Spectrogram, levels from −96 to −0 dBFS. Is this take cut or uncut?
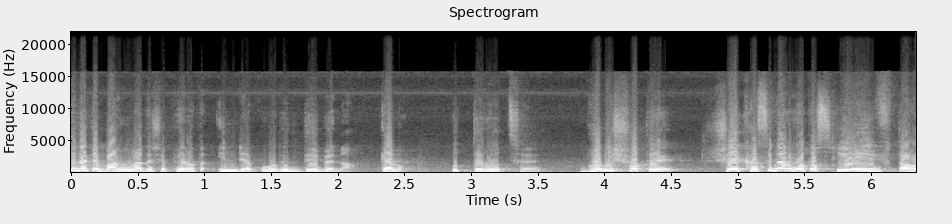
uncut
